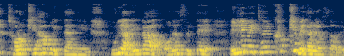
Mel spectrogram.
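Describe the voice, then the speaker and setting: A woman's voice: fairly high pitch, dark tone. A woman in her forties, a counselor, speaks earnestly to parents on a community radio talk, asking questions and laughing often. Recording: echoey and distant from the mic.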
